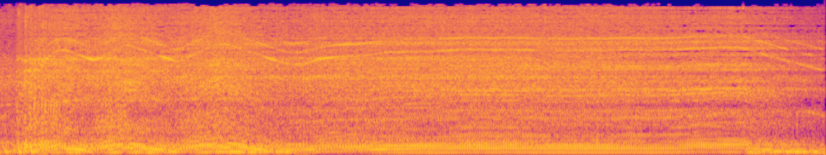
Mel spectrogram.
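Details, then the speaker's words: Motorcycle after cam chain tensioner adjustment, at idle: steady, even beat, head tapping gone; a faint sound remains, said to be cured by changing the tensioner. "Okay, பார்த்தீங்கன்னா தெரியும் உங்களுக்கு சவுண்ட் வந்து சுத்தமாக அரெஸ்ட் ஆகிடுச்சு. ஆனால் லைட்டாக மானிட்டாக இருக்குது."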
